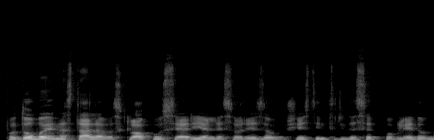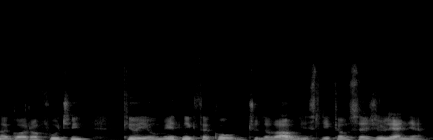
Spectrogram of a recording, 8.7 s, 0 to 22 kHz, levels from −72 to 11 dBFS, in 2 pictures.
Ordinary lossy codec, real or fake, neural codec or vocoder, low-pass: none; real; none; 14.4 kHz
